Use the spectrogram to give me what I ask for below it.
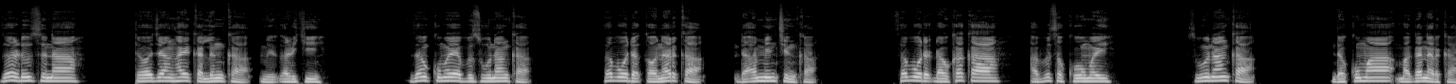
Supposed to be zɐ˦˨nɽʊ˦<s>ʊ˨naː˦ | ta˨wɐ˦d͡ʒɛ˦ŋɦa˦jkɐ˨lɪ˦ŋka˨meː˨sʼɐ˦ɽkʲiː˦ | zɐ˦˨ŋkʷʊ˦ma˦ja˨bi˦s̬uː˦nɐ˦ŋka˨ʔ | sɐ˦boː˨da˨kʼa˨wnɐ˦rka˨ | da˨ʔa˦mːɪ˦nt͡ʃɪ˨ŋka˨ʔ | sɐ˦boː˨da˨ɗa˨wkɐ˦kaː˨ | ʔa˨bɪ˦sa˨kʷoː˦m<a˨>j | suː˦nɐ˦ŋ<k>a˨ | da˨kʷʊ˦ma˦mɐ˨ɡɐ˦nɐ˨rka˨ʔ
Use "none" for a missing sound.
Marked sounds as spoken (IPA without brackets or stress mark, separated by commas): s, a˦, k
